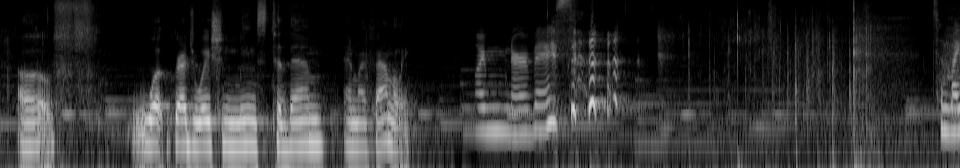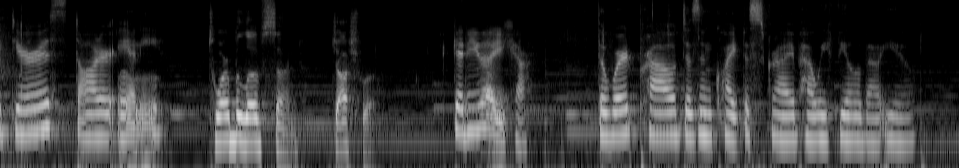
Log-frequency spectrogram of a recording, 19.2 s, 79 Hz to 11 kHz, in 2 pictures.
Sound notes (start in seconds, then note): 5.6 laughs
